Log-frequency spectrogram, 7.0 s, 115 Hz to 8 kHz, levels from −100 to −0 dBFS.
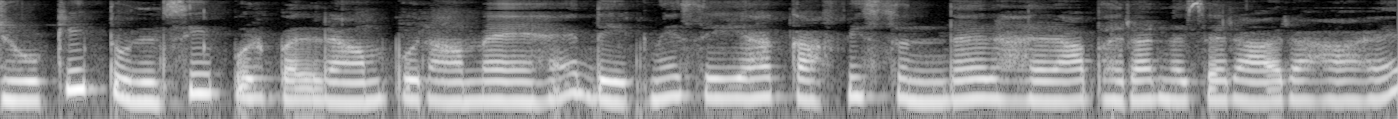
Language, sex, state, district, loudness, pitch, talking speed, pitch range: Hindi, female, Chhattisgarh, Balrampur, -15 LUFS, 225 Hz, 155 wpm, 220-245 Hz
